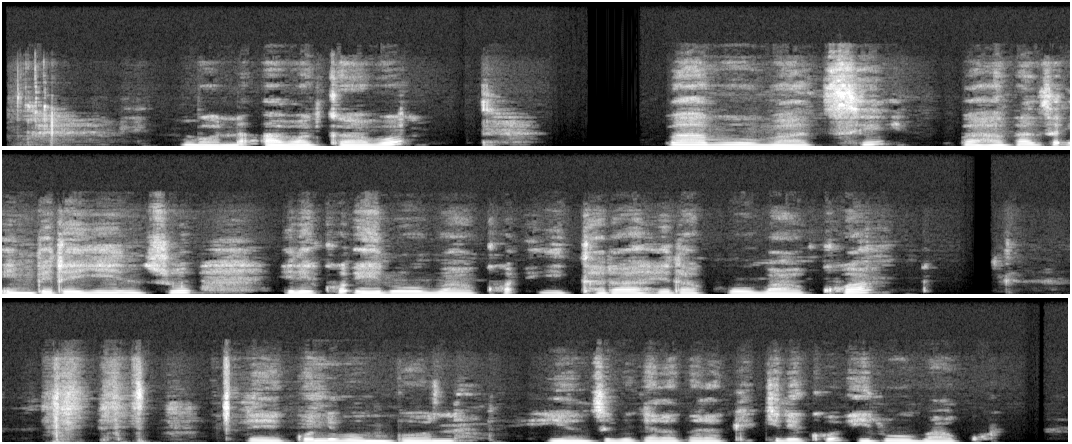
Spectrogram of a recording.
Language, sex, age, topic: Rundi, female, 18-24, education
